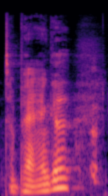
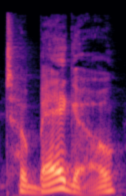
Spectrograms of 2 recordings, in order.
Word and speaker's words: Tobago: Let's hear you pronounce this. What'd you call it? Topanga? Trinidad and Topanga? – Yep, that's the one. – As you were trying to say, Mike, they're in Trinidad and Tobago.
